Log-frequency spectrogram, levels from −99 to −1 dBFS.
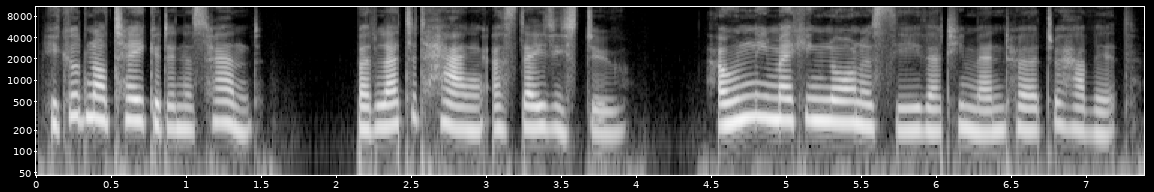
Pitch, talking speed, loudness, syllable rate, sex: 230 Hz, 210 wpm, -17 LUFS, 5.0 syllables/s, female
